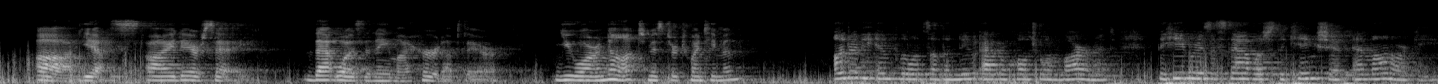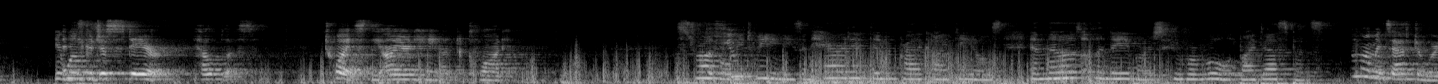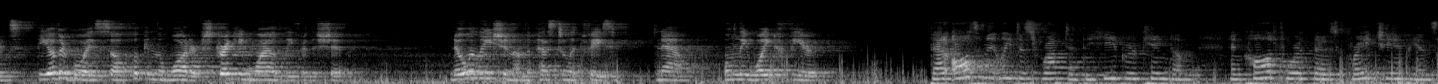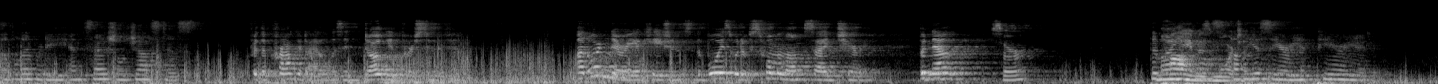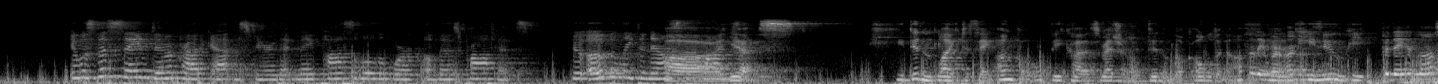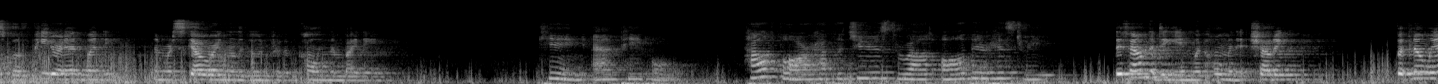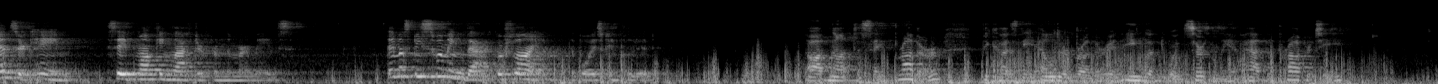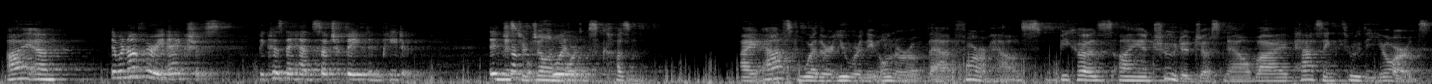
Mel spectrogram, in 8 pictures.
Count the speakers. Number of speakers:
3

